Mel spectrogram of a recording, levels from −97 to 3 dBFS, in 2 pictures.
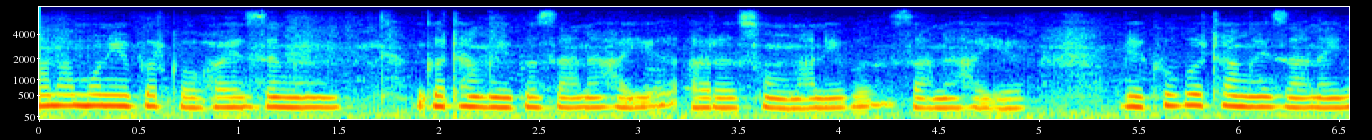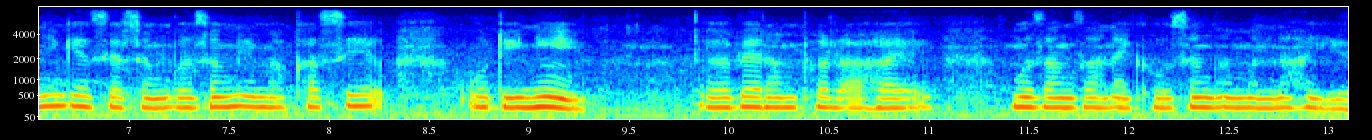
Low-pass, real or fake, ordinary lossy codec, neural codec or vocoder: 7.2 kHz; fake; Opus, 64 kbps; vocoder, 22.05 kHz, 80 mel bands, Vocos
